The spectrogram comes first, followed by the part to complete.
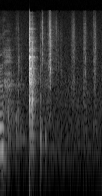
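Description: Sharp click about half a second in, then a second click and a few lighter taps: a black ink pad and craft tools being picked up and handled on a cutting mat.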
